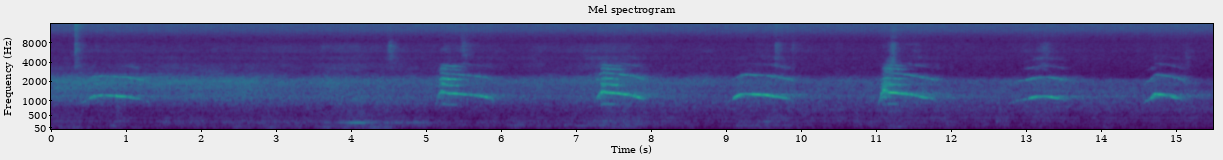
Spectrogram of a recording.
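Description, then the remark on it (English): A red fox calls repeatedly at night over wintry farmland in Salisbury, UK, recorded from a bedroom window: a series of about eight eerie, wavering yelps spaced a second or two apart, carrying clearly over a low, steady background rumble. “And secondly, this will be a noise that's familiar to most of us in the UK, sound of a fox.”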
